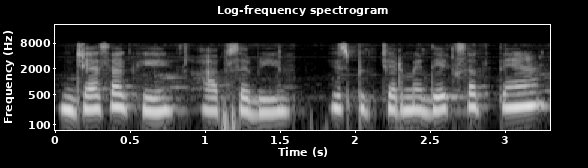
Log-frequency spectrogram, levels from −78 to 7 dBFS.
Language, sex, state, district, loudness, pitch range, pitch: Hindi, female, Bihar, Kaimur, -17 LUFS, 215-250 Hz, 230 Hz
